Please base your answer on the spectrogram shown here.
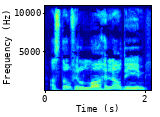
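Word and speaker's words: أستغفر الله العظيم: ছোট্ট এস্তেগফারটি হচ্ছে আস্তাগফিরুল্লাহাল আজিম ইন্নাল্লাহা গফুরুর রাহিম। ছোট্ট আসতাফিরুল্লাহাল আজিম। ইন্নাল্লাহা গফুরুর রাহিম। অনেকে আস্তাগ বলেন কাফ উচ্চারণ করেন কাফ উচ্চারণ করবেন না আসতাগফিরুল্লাহিল আজিম ইন্নাল্লাহা গফুরুর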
